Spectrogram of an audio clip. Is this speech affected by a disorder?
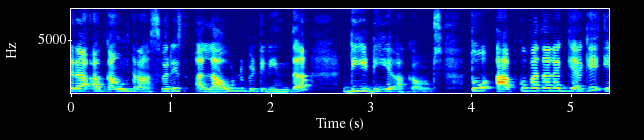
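No.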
